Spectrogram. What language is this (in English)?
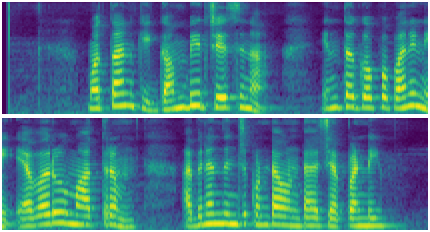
Telugu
